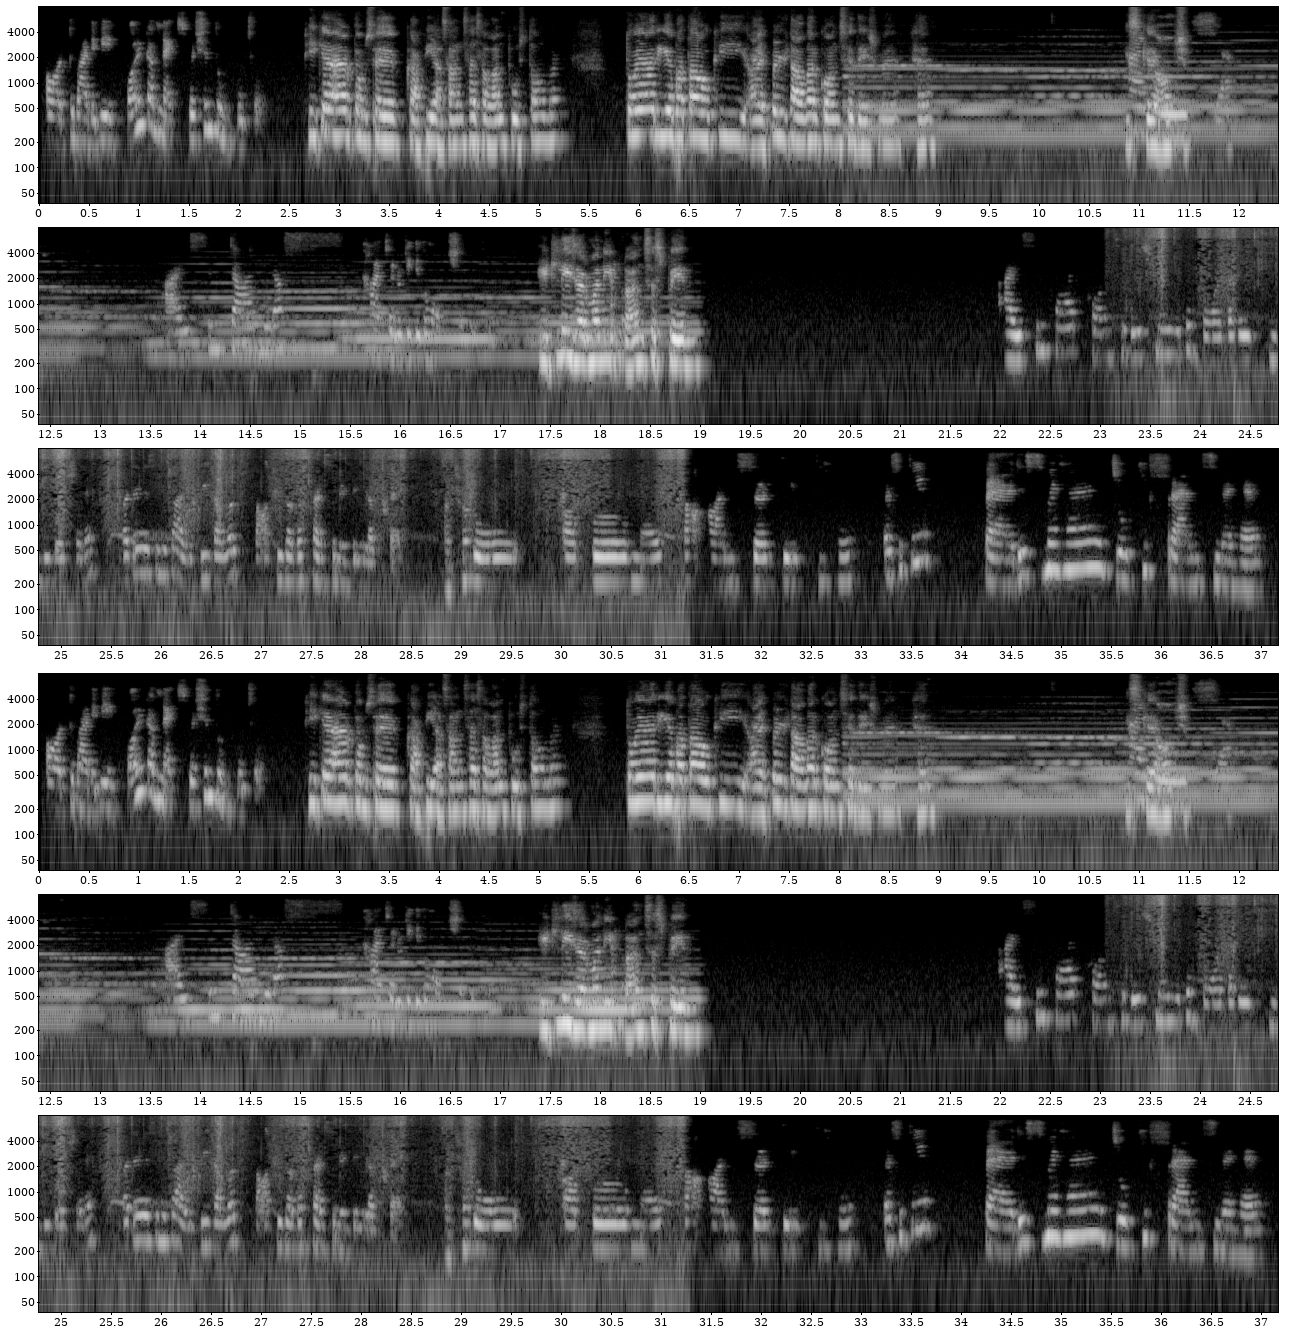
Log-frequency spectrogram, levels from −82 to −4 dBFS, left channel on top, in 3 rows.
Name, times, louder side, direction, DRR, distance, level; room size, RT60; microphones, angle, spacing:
voice 1, 0.1-2.2 10.9-12.0 13.6-15.0 15.6-16.8 22.0-25.3 25.6-28.4 29.1-29.5 30.0-32.9 33.2-33.7 34.2-37.0, left 2 dB, 30° left, 1.5 m, -32 dB
voice 2, 2.7-5.2 5.9-9.0 10.9-11.5 17.4-19.0 28.9-29.1, left 1 dB, 50° left, 1.4 m, -24 dB
sound 1, 8.0-19.0, right 3 dB, 25° right, 0.8 m, -34 dB
sound 2, 23.0-31.2, left 1 dB, 5° left, 0.4 m, -34 dB
3.9 x 3.1 x 2.9 m
head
